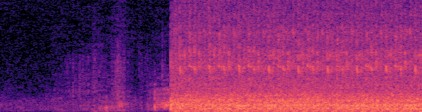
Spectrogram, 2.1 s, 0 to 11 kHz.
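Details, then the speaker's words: 1967 Ford Anglia 105E with a Mitsubishi 6A13TT twin-turbo engine, restarted after a smoking turbo was removed and an oil leak clamped. Engine catches after a pause and settles into a steady, even idle, no knocks or misses; some residual smoke burning off. "So as you can hear, apologies if this sound quality doesn't come out very well, it's running."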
